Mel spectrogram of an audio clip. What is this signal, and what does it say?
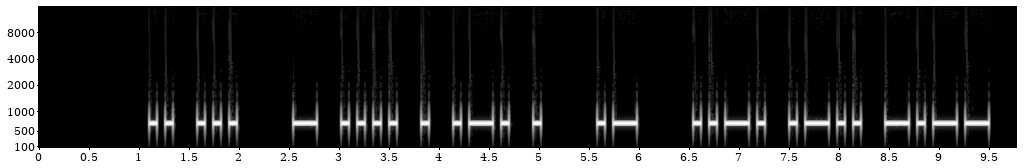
Morse code, heard as a keyed tone, about 16 wpm, 700 Hz. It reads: IS THERE A FLY
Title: Sentences from Top 1000 Words - Review Part 4 - 15wpm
